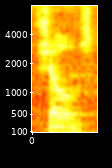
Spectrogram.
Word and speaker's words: shelves: Shelves. Shelves. Why Z? Because it's a plural and it ends with a vowel.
